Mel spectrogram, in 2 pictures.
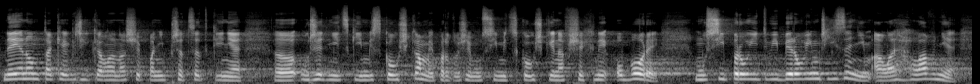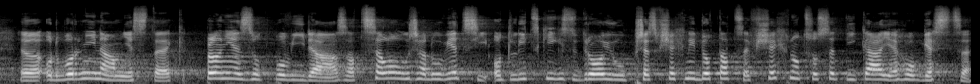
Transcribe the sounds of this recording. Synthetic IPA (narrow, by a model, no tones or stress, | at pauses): nɛjɛno̞mt̪akjaɡriːkalanaʃɛpaɲipr̝̥ɛt̪t͡sɛt̪kɪɲɛ | ʔuːrɛdɲɪt͡skiːmɪsko̞wʃkamɪpɾo̞t̪o̞ʒɛmusiːmiːt̪sko̞wʃkɪnafʃɛxnɪʔo̞bo̞ɾɪmusiːpɾo̞jiːt̪viːbjɛɾo̞viːmr̝iːzɛɲiːmʔalɛɦlavɲɛ | ʔo̞dbo̞ɾniːnaːmɲɛst̪ɛkpl̩ɲɛzo̞t̪̚po̞viːdaːzat͡sɛlo̞wr̝aduvjɛt͡siːʔo̞dlɪt͡skiːɣzd̪ɾo̞juːpr̝̥ɛsfʃɛxnɪdo̞t̪at͡sɛfʃɛxno̞t͡so̞sɛt̪iːkaːjɛɦo̞ɡɛstt͡sɛ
